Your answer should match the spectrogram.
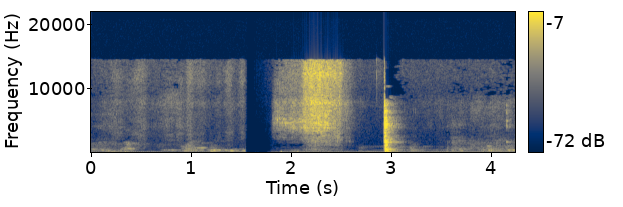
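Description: Kitchen handling noises: a short rushing hiss, then a single sharp knock about three seconds in, like something struck against dishware. Faint low talk sits beneath it.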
